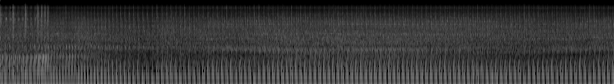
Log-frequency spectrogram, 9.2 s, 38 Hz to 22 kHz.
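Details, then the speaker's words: Craftsman T1200 riding mower rescued from the scrapyard, after repairs and oil topped off: steady even putter at constant idle with regular firing beat, no knocks or misses; runs smooth, normal idle. "topped off the oil but let's Crank It Up let you guys hear it runs super smooth now"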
